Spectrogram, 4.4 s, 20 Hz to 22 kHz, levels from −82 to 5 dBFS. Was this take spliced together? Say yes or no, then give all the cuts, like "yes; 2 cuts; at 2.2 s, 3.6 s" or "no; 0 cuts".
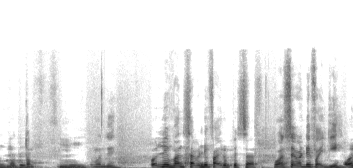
yes; 1 cut; at 1.2 s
